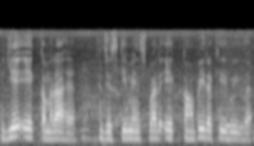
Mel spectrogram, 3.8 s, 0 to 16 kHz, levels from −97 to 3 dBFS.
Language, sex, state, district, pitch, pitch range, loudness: Hindi, male, Madhya Pradesh, Katni, 145 Hz, 140-155 Hz, -19 LUFS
